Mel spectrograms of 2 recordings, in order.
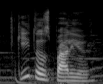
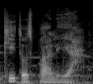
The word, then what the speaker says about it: kiitos paljon: It was the first Finnish word that I learned, and I was not pronouncing it correctly. I was a kiitos palia.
